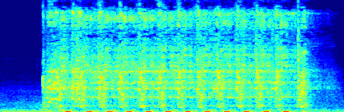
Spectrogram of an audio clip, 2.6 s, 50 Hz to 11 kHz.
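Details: 2014 Kymco Super 8 150 scooter with a new 28 mm carburetor, fuel filter, lines and fuel pump, and valves set at 0.004/0.005 in: it cranks evenly at about six compressions a second but never starts. No gas reaches the carburetor and it drains the battery; cause unknown.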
